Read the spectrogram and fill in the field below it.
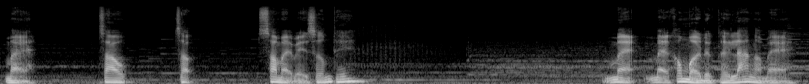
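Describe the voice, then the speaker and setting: A scared young man who stammers and repeats himself, his voice turning into raw shouted threats, as a male narrator acts him out. The voice is low and swings widely in pitch, with faint music behind. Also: expressive, unhurried. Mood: wary stammer. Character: frightened young man guarding his home.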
